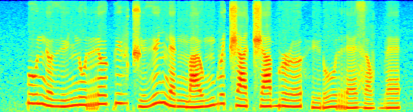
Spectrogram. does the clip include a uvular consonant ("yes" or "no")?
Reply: no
